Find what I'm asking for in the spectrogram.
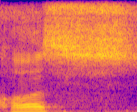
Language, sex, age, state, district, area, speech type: Hindi, male, 45-60, Madhya Pradesh, Hoshangabad, urban, read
